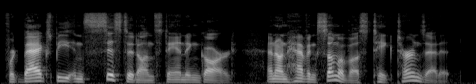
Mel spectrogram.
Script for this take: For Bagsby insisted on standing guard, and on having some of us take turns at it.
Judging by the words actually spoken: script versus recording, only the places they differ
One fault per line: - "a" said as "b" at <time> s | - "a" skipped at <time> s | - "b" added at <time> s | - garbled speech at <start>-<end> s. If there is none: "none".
none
